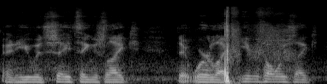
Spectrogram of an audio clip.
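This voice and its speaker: A man's voice: lowish voice, little pitch movement, moderate pace, very noisy. A man telling his life story in a casual, rambling way, full of restarts, blunt and emphatic. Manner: rambling, with many fillers and restarts. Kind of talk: casual spoken testimony.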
